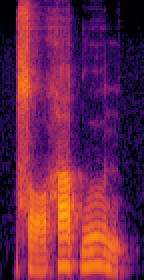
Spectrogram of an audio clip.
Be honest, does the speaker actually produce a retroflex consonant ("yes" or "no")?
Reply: no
